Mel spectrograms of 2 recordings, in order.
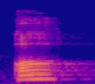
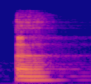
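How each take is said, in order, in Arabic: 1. تُنطق الهمزة مفخّمة وثقيلة. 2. تُنطق الهمزة مرقّقة وخفيفة.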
